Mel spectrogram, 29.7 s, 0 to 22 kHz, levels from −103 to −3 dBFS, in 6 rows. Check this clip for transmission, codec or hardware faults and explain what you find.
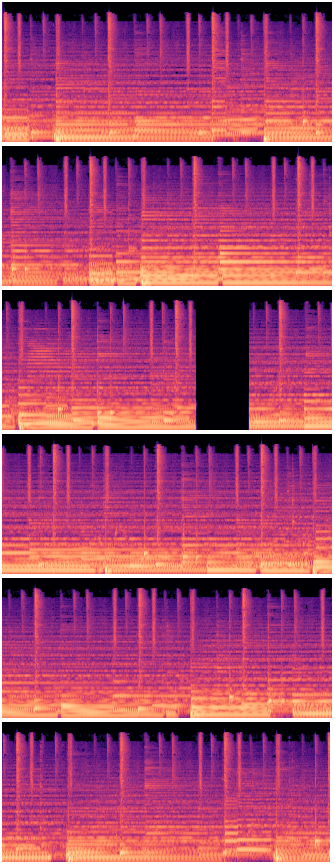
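One fault is present: a playback stall from 12.79 to 13.60 s. The output drops to silence for about 0.81 s mid-flow, then resumes. The likely cause is the player running out of buffered data or its thread being blocked. Unlike a brief packet-loss dropout, the silence lasts most of a second.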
